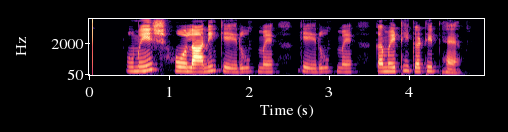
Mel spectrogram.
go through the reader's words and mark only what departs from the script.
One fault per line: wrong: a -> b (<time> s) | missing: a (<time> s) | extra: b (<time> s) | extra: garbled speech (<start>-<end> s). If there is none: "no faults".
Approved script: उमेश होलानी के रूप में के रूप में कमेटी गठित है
no faults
